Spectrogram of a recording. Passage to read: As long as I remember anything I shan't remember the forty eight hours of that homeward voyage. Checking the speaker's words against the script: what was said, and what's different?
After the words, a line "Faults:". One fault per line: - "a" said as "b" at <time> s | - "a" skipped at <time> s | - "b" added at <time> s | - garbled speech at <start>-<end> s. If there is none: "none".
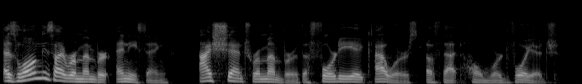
As long as I remember anything I shan't remember the forty eight hours of that homeward voyage.
Faults:
none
